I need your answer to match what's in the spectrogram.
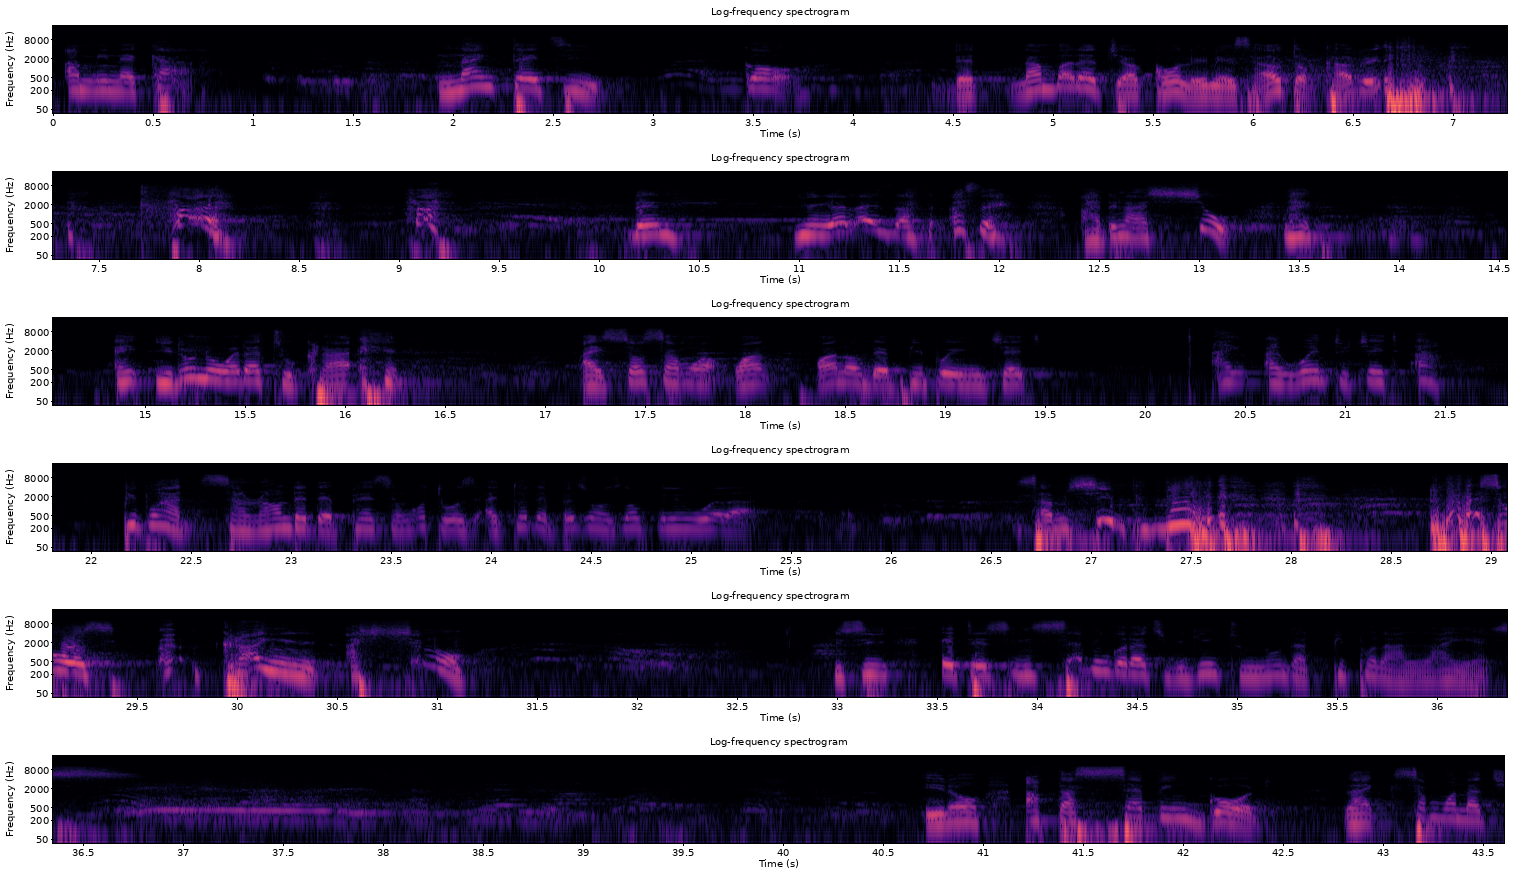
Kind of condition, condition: setting, live audience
